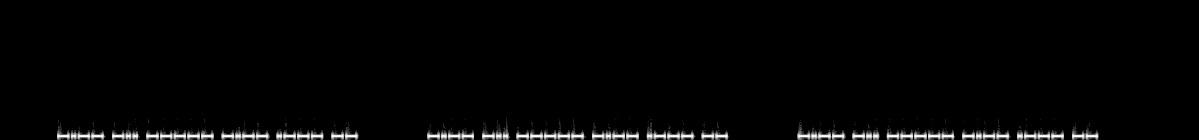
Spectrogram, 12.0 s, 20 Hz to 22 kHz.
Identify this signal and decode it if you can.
Morse code, heard as a keyed tone, about 34 wpm, 700 Hz. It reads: YD0YJM YD0YJM YD0YJM
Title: DXCC-100 Call Signs - 6 Characters - Repeated 3x - 35wpm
